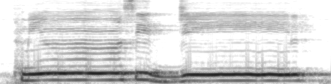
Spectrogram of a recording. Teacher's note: جیم کو مضبوطی رقبت سے پڑھا کیونکہ اس کے اوپر شد ہے، تو شد والے حرف کو ہم مضبوطی رقبت سے پڑھتے ہیں، میاں سجیل۔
